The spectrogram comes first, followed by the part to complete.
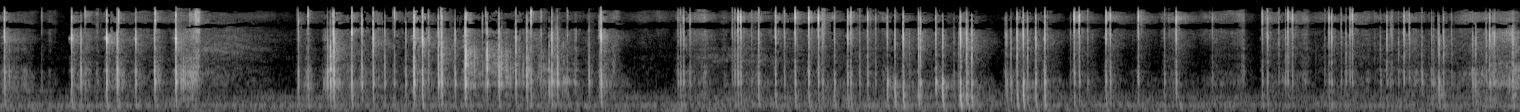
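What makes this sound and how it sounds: Long nails tap and scratch across a large, solid grey wood-grain floor. Quick, dry, bright clicks come in uneven bursts, mixed with brief scratchy scrapes, each dying away at once with no ring. A faint steady low hum sits underneath throughout.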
